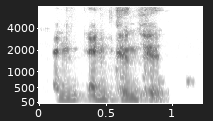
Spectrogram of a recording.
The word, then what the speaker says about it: Nkunku: You look at the numbers in Cuckoo, and how do you pronounce it? In Nkunku.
